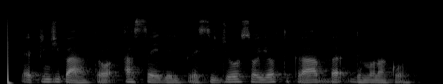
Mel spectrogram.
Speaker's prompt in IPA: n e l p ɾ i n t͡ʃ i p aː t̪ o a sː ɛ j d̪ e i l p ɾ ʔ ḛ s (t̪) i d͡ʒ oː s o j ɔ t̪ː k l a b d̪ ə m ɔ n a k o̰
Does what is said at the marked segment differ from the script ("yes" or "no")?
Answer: no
